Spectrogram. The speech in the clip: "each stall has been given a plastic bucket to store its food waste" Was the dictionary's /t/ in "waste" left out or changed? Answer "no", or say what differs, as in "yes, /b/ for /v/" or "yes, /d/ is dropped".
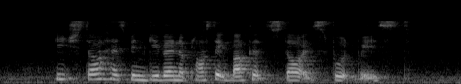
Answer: no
